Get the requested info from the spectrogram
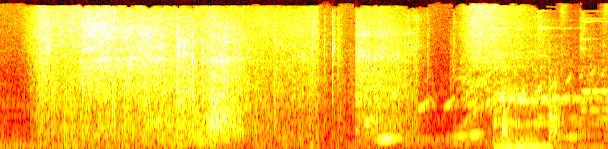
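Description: Sound-effect score for a magic moment: a noisy, rattling swell for about three and a half seconds, then short rising glides in pitch and a low music chord that comes in about five seconds in.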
